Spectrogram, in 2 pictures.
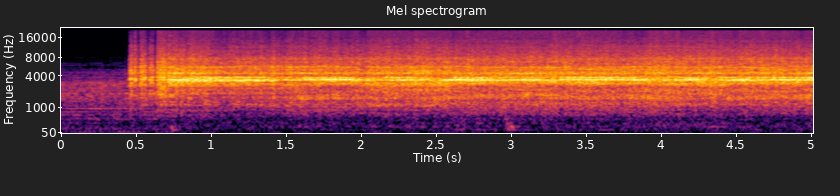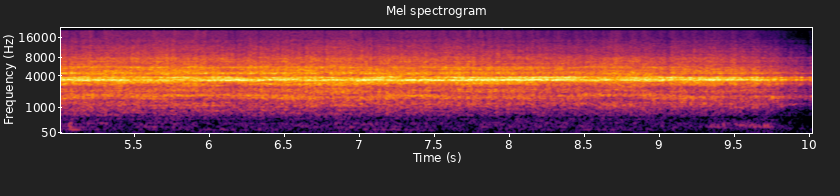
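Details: USB rechargeable desktop vacuum at high speed sucking up grains of rice; harsh, high-pitched rattling grind over the motor whir as the fan impeller strikes and chews up the debris.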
